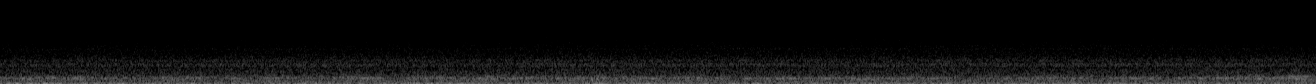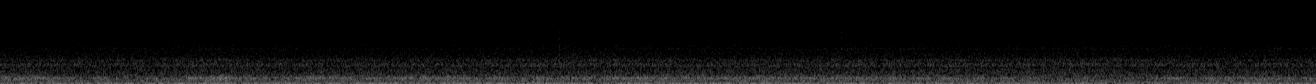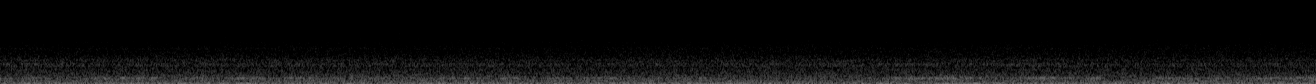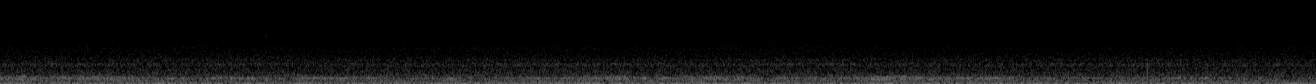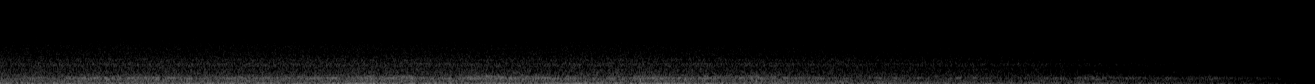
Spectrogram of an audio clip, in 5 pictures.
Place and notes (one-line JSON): {"title": "Puerto Yartou, Región de Magallanes y de la Antártica Chilena, Chile - storm log - puerto yartou breeze", "date": "2019-03-12 11:09:00", "description": "Light breeze at Poerto Yartou shore, wind SW 2 km/h.\nThe son of Swiss immigrants, Alberto Baeriswyl Pittet was founding in 1908 the first timber venture in this area: the Puerto Yartou factory.", "latitude": "-53.89", "longitude": "-70.14", "altitude": "7", "timezone": "America/Punta_Arenas"}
